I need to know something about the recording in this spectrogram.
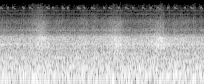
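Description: An oncoming car whooshes past.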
